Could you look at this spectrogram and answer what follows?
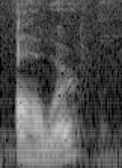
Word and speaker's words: hour: But when we want to pronounce the word our, h, the letter h, is silent.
